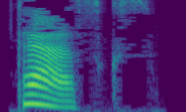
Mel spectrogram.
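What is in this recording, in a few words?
"tasks", British English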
